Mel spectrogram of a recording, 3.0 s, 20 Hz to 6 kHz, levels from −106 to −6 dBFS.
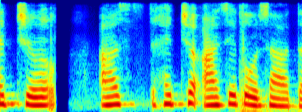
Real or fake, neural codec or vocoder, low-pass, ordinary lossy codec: fake; codec, 16 kHz, 2 kbps, X-Codec, WavLM features, trained on Multilingual LibriSpeech; 5.4 kHz; none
